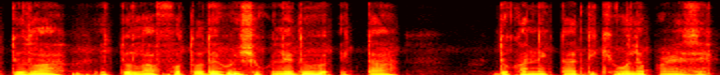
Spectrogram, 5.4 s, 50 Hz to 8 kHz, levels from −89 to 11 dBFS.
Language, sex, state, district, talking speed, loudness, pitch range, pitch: Nagamese, male, Nagaland, Kohima, 120 wpm, -18 LUFS, 95-110 Hz, 105 Hz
